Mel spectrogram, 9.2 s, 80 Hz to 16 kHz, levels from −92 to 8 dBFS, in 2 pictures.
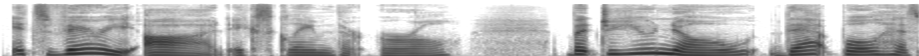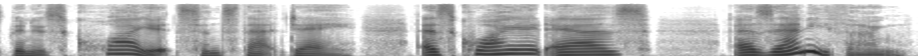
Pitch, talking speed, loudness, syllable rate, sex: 185 Hz, 145 wpm, -20 LUFS, 4.0 syllables/s, female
